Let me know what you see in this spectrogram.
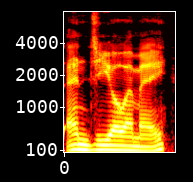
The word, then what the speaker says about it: Ngoma: Her last name is Ngoma. Yeah, I guess you might call her Gigi because the N is silent, right? So it's probably Gertrude Goma. It's Ngoma.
